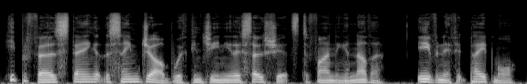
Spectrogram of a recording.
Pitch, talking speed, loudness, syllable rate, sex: 105 Hz, 205 wpm, -18 LUFS, 5.8 syllables/s, male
